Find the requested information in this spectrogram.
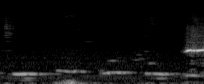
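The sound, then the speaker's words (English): A boy whistles a few soft, wavering mid-pitched notes with short gaps between them, then a sharper, higher whistled tone at the end. “He blew and blew and blew. Suddenly, out came a whistle.”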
